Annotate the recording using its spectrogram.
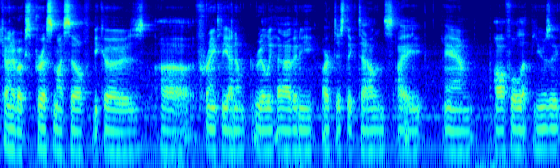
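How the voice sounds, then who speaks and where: With audible room echo, a man speaks in a very deep, low voice. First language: not English. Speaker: solo podcaster. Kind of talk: personal monologue. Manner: halting, many fillers.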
